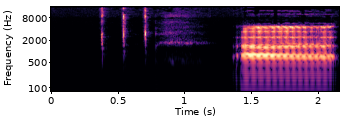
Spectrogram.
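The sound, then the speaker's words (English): Three quick, sharp clicks of a computer mouse, evenly spaced, are followed after a short pause by a loud, steady, buzzy tone that holds for under a second. “Let me click back to Sunday here and click on Rotodoc.”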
